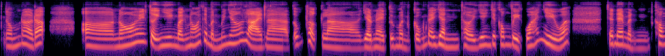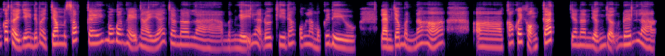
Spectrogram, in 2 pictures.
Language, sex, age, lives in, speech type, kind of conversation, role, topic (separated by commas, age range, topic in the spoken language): Vietnamese, female, 35-39, Vietnam, conversation, advice, user, Bạn cảm thấy thế nào và nên làm gì khi mất niềm tin sau một lời nói dối nhỏ?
